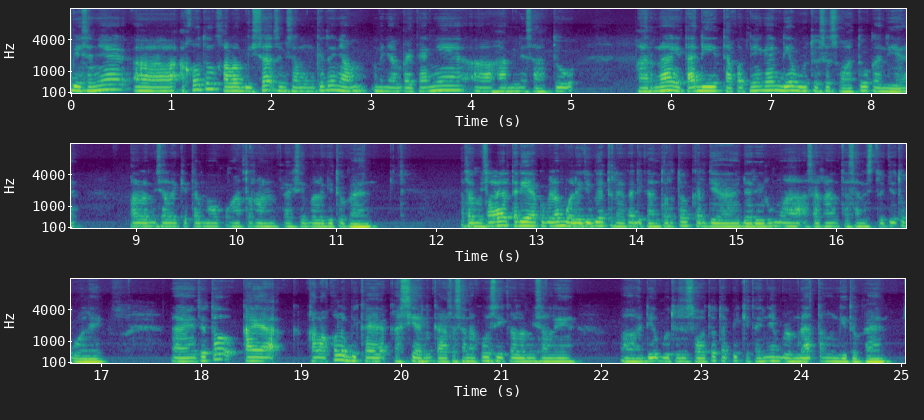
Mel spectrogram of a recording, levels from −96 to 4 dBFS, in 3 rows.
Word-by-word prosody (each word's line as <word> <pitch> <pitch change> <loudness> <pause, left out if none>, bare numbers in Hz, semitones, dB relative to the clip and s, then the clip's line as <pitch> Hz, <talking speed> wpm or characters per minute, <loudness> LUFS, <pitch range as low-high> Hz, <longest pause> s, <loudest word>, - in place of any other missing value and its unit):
biasanya, 190 +6 +2
eee, 155 -1 +3
aku 205 - -3
tuh 240 - +1
kalau 165 0 +4
bisa 155 +5 0
sebisa 160 -3 -3
mungkin 150 +3 -4
nyam 165 -1 -1
menyampaikannya, 155 +5 -1
eee, 150 -3 -5
H-1, 145 +1 -3 0.6
karena 150 +6 +3
ya 160 - -1
tadi 165 +2 +6
takutnya 150 +3 -3
kan - - +1
dia 175 - +5
butuh 160 -2 +1
sesuatu 140 -1 -2
kan 145 -3 -3
dia 130 +2 +1 0.5
kalau 140 0 -1
misalnya 140 -1 -3
kita 140 0 -11
mau 140 0 -4
pengaturan 135 -1 -4
fleksibel 135 0 -4
gitu 135 +1 -2
kan. 120 +1 +6 0.9
Atau 145 - 0
misalnya 155 +5 +3
tadi 165 +1 +6
yang 155 - +3
aku 155 - -3
bilang 160 +2 +4
boleh 145 -2 +5
juga 150 +2 +4
ternyata 140 -1 -2
di 145 - -3
kantor 135 +1 0
tuh 160 - -1
kerja 140 -3 -1 0.2
dari 135 -1 +3
rumah 140 +1 -1
asalkan 140 +2 -5
atasan 135 +1 -3
setuju 140 +4 -6
tuh 155 - -6
boleh. 120 0 +7 0.7
Nah, 140 0 +1
itu 145 +3 0
tuh 230 +5 -3
kayak 155 -1 +2 0.2
kalau 150 0 -1
aku 205 - -2
lebih 165 -3 +1
kayak 150 -2 -1
kasihan 140 +2 +1
ke 140 - -7
atasan 135 +1 -2
aku 160 - -2
sih 150 -1 -1
kalau 140 -1 0
misalnya, 135 -1 +1 0.5
eee, 130 -1 +2
dia 145 - +3
butuh 145 -1 -4
sesuatu 135 +1 -3
tapi 155 +1 -7
kitanya 140 +4 -3
belum 140 -3 0
dateng 140 +1 -1
gitu 130 -1 +1
kan. 125 +1 +5
145 Hz, 180 wpm, -19 LUFS, 135-160 Hz, 0.9 s, boleh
